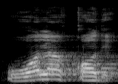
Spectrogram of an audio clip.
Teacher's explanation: क़ाफ को पूर्व पढ़ना है, क़ाफ हुरूफ़ मुस्तालिया में से है। दाल में कलकला करेंगे क्योंकि दाल हुरूफ़ कलकला में से।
